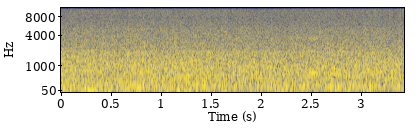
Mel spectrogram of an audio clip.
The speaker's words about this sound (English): That is a big waterfall.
